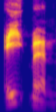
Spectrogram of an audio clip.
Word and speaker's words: Ateman: You got Marcell Ateman. Is that how you say his name? As their number one wideout now. It is.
